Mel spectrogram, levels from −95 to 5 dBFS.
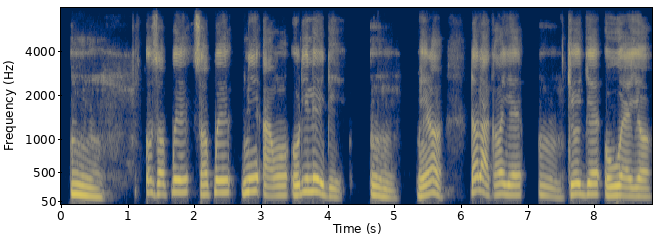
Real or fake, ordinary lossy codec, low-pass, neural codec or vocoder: real; Opus, 32 kbps; 7.2 kHz; none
